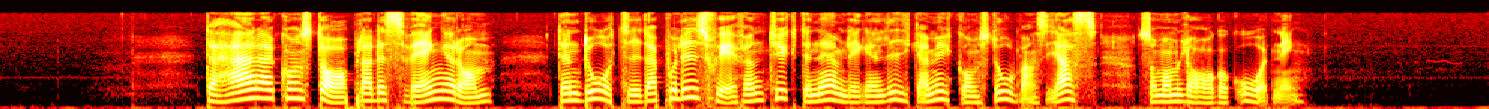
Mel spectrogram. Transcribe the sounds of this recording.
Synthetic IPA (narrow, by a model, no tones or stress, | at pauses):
d̪̥ɛɦæːɾæɾkʰɔnst̪ɑːplad̪əsvɛŋːəɾɔm | d̪̥ɛnd̪oːt̪ʰiːd̪apʰʊliːsɧeːfənt̪ʰʏkt̪ənɛmlɪɡənliːka̰mʏkːəɔmst̪uːɾba̰nsjassɔmɔmlɑːɡɔko̰ːɖɳɪ̰ŋ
